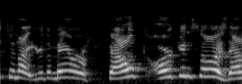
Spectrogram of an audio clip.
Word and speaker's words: Fouke: You're the mayor of Fouke, Arkansas. Is that how you pronounce it? Fouke, Arkansas, the home of the Boggy Creek Monster.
